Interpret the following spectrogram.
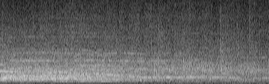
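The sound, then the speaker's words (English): An audience shouts for Phil and claps in dense, sustained applause with scattered shouts mixed in, a steady wash of hands that stays loud throughout and eases slightly toward the end. “I can't believe I made that statement and you guys shouted louder for Phil than you did for Jesus Christ.”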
